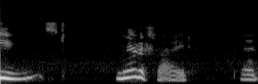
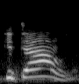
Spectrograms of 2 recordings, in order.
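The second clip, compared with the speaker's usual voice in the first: high urgent shout, louder on the second; crying out; 6 semitones higher, 3 dB louder, slower than usual. Acted. Warning his friend to get down, shouting. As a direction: yell a warning before it's too late. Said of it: "I cry, I cry".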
